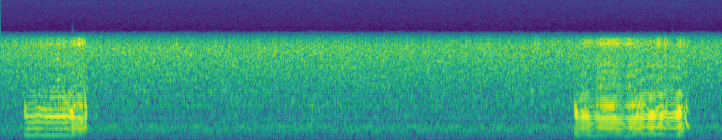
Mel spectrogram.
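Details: Sleeping female dog snoring loudly: two long, harmonic, nasal snores roughly six seconds apart, each lasting about a second, with quiet steady breathing noise between them.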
